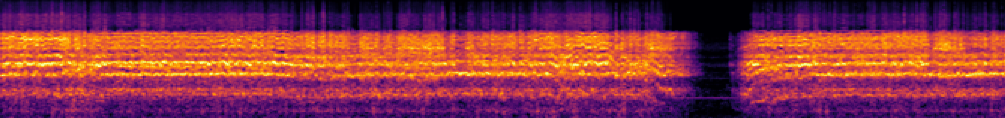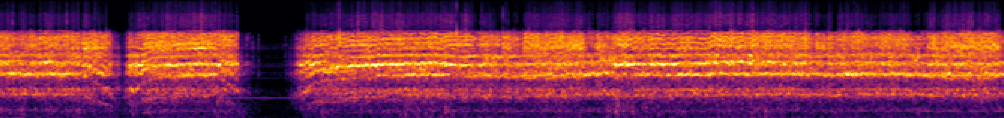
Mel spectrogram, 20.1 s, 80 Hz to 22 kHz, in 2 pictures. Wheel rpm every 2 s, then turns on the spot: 210, 210, 220, 110, 230, 170, 130, 210, 220, 230.
none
